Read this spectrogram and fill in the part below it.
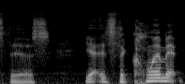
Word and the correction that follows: Clementa: Pinckney Law, Clementa C.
